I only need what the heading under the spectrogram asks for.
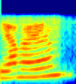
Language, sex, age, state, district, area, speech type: Hindi, female, 45-60, Uttar Pradesh, Mau, rural, conversation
